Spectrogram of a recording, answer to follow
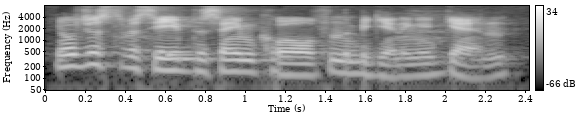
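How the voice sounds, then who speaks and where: A man's voice: medium pitch, sing-song, fast talker. A man with a transatlantic accent narrating a scripted game review in a wry, dry-humoured manner.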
